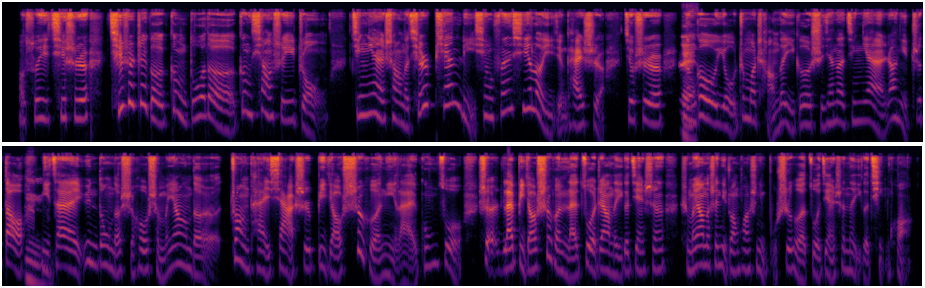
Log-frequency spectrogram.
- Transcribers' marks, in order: none
- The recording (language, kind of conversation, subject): Chinese, podcast, 你能跟我分享一次你听从身体直觉的经历吗？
